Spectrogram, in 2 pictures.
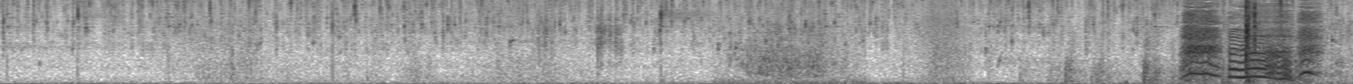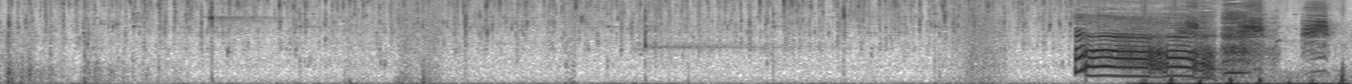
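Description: Water trickling and dripping steadily. A short wavering call sounds about halfway through, and a louder run of calls starts near the end.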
